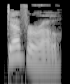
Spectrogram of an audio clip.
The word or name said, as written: devereaux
